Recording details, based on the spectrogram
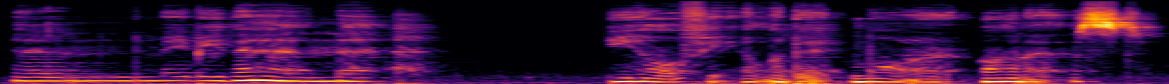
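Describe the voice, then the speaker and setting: A woman voices a predatory spider-woman in a fantasy ASMR roleplay, very slow and creaky. She is dominant and seductive, toying with her prey in teasing purrs and whispers. The sound is roomy and echoing. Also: low-pitched, mellow, exaggerated voice. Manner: teasing, purring, slow, often dropping into whispers. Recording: roomy echo, faint background noise.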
